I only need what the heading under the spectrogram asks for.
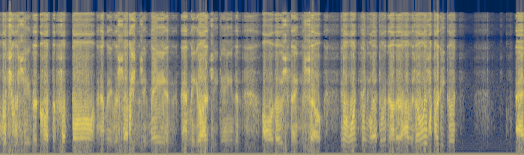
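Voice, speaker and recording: Speaking at a moderate pace with a medium pitch and ordinary pitch variation, a man leaves long, frequent pauses. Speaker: public address announcer. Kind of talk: interview answer. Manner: casual, conversational, some hesitations.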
